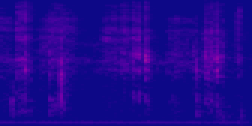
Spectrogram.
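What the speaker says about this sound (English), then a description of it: "I'm gonna go through with my scissors" Paper being cut with scissors for a watercolor floral project, a few short crisp snips close up over a steady low hum.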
